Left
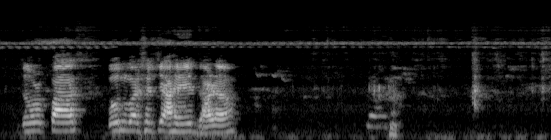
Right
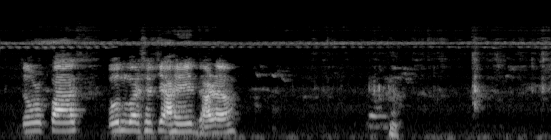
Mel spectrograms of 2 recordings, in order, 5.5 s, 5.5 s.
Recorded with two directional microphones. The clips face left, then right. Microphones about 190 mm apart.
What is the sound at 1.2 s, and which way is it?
A man's voice, 10° left (ahead or behind).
